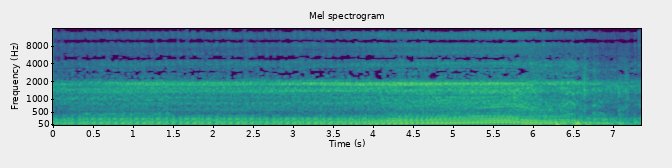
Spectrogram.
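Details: Big Block EZGO golf cart just after fitting a new Amazon 780 Comet clutch, replacing a failed CVT Tech clutch, with the belt refitted. The single-cylinder engine putters evenly, rises smoothly as the throttle opens, then settles back; it runs clean and healthy.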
